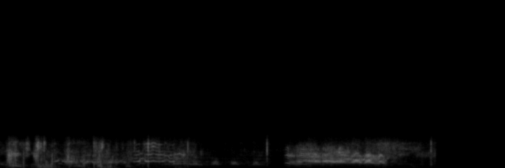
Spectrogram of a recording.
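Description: Young voices crying out without words in wavering, drawn-out calls, over rustling noise from the camera being handled. The sound cuts off suddenly about five and a half seconds in.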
